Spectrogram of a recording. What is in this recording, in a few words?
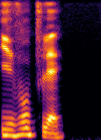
phrase french "s'il vous plait"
